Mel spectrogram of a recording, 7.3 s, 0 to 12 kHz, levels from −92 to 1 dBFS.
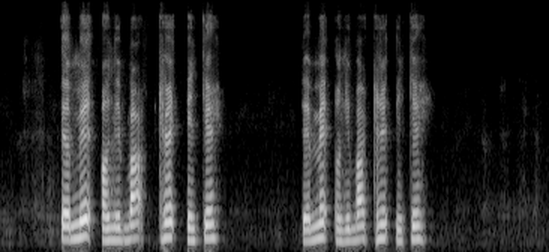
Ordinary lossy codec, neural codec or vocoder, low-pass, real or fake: Opus, 16 kbps; autoencoder, 22.05 kHz, a latent of 192 numbers a frame, VITS, trained on one speaker; 9.9 kHz; fake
